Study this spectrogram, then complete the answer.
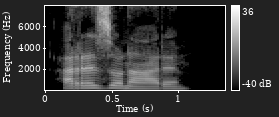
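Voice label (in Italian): "arresonare", sarda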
